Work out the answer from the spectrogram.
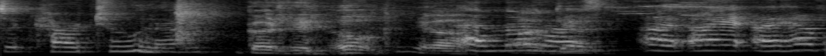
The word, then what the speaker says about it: Karttunen: I say, Karttunen is like Kennedy. It begins with a K. It has 3 syllables. The stress is on the first one. Think about it. Kennedy, Karttunen. and they learn.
